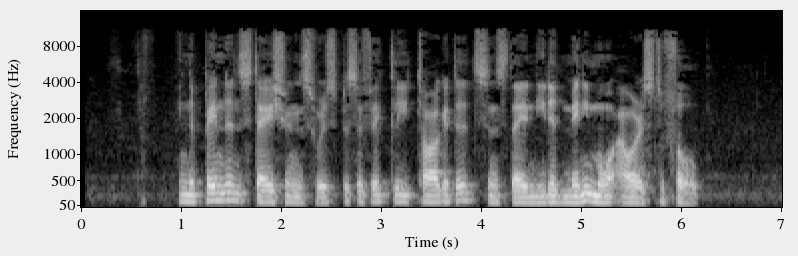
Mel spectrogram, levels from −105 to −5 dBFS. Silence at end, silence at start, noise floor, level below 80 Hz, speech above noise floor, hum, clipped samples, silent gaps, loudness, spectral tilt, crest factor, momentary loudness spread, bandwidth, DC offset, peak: 0.85 s; 0.6 s; -68 dBFS; -58 dBFS; 42 dB; none; under 0.1%; none; -26 LUFS; -6 dB/octave; 18 dB; 9 LU; 11.5 kHz; under 0.1%; -8 dBFS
